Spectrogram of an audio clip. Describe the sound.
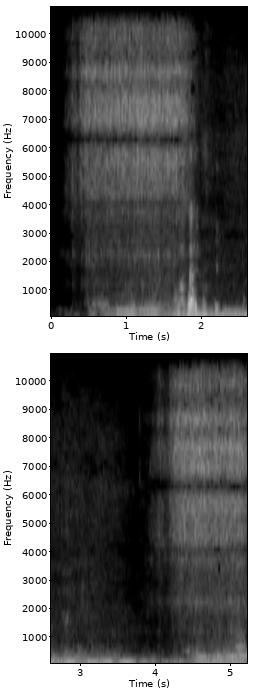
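A voice imitates snoring: a loud, raspy, rattling drone held for several seconds, sputtering like the engine of an old orange bajaj motor-rickshaw idling.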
